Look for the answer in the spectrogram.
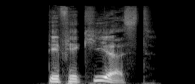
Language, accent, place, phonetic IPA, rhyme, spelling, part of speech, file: German, Germany, Berlin, [defɛˈkiːɐ̯st], -iːɐ̯st, defäkierst, verb, De-defäkierst.ogg
- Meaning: second-person singular present of defäkieren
